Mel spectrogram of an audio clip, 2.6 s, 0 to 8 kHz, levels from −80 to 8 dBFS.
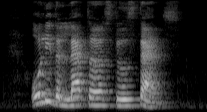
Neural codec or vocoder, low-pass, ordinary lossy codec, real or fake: none; none; none; real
